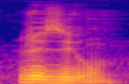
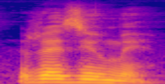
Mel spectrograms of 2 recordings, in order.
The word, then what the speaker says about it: resume: No, it is not resume. It is resume.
